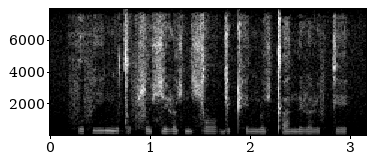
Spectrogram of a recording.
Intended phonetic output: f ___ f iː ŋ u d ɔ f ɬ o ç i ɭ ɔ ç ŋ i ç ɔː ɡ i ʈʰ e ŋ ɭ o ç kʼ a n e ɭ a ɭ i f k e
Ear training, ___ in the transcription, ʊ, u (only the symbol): ʊ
